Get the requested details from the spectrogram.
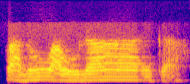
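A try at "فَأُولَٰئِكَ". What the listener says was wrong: আবার ফালু বলছেন, এটা তো বললাম যে লাম হবে নেক্সট লেটারের সাথে লাগাইল থাকলে, কানেক্ট থাকলে লাম হয়, আর খালি থাকে যদি আলিফ হয়, ফাউলাইকা, এটা উলা না লু।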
